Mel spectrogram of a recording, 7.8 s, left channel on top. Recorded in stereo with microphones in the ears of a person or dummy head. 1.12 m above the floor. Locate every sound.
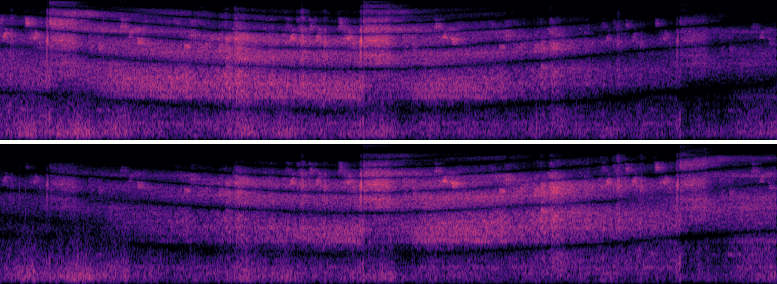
0.0 s a vehicle: 65° left (ahead or behind); by 7.8 s 50° right (ahead or behind)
